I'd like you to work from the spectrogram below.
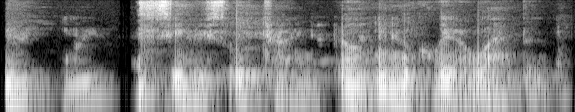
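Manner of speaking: very soft, hushed imitation of a gentle teacher; gentle whisper. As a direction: say it barely above a breath, mildly. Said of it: "he whispers".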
